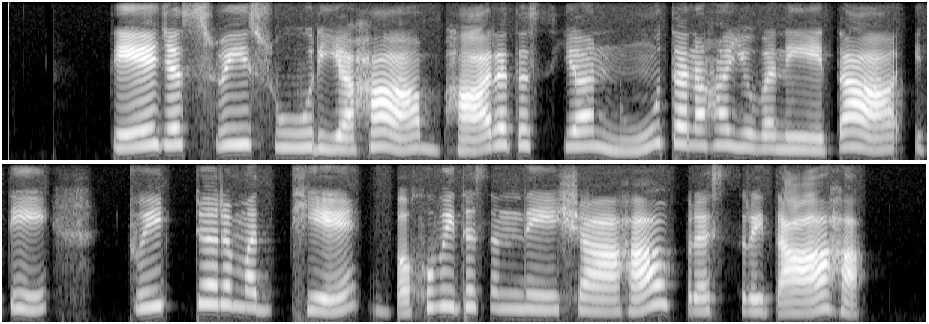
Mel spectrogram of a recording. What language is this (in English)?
Sanskrit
